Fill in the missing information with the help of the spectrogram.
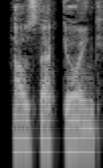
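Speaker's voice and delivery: mildly haughty curiosity; lofty. A narrator's reading. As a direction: ask it from a lofty height. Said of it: "asked with a lofty air".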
